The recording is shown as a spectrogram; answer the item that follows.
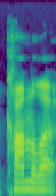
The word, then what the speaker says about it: Kamala: So it seems like the again, it's going to be 100% this kind of crazy talk from the Kamala Harris or Kamala.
